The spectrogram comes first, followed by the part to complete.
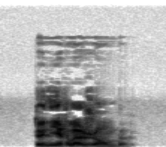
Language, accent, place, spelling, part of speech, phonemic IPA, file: French, France, Lyon, tenir la jambe, verb, /tə.niʁ la ʒɑ̃b/, LL-Q150 (fra)-tenir la jambe.wav
- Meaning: to buttonhole, to detain, to keep talking to (someone) so that they cannot leave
